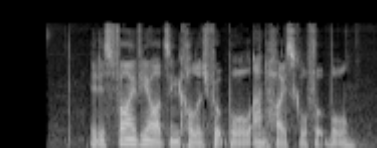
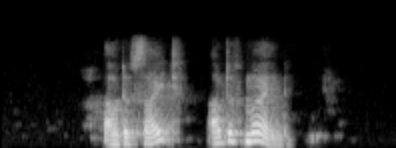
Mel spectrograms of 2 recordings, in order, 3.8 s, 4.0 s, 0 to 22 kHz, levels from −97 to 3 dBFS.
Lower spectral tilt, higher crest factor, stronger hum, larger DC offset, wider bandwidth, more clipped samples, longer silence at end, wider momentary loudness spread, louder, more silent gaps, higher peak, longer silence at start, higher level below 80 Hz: second, -4 dB/octave vs -7.5 dB/octave; about the same, 20 dB vs 16 dB; neither; neither; first, 11.5 kHz vs 7.8 kHz; neither; second, 0.2 s vs 1.05 s; second, 9 LU vs 13 LU; second, -25 LUFS vs -16 LUFS; neither; second, -8 dBFS vs -2 dBFS; second, 0.9 s vs 1.05 s; first, -46 dBFS vs -56 dBFS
